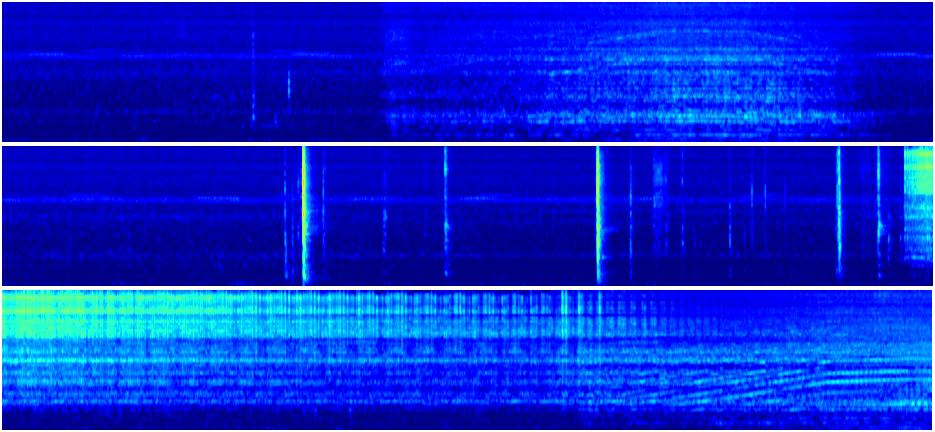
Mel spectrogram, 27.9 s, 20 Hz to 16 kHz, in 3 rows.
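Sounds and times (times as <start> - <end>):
lathe motor whine: 3.8 - 8.9, 18.4 - 27.9.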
